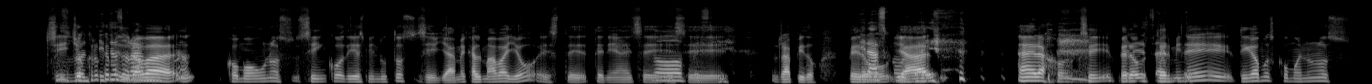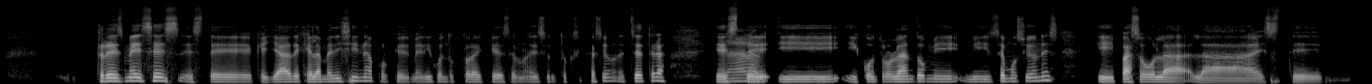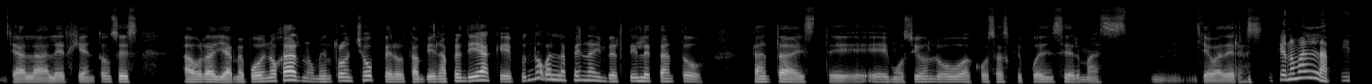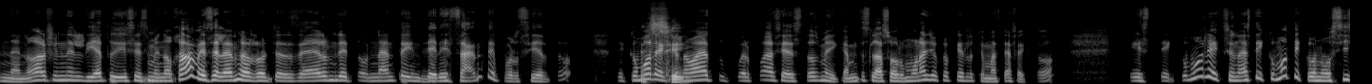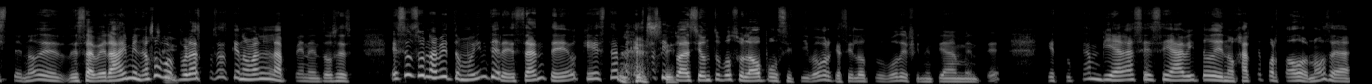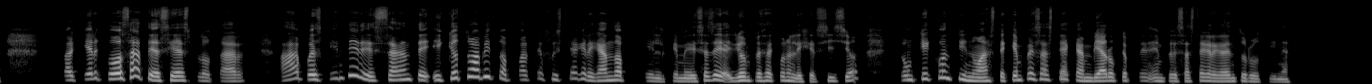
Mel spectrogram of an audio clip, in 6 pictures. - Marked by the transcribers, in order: laugh; chuckle; chuckle
- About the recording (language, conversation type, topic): Spanish, podcast, ¿Cómo decides qué hábito merece tu tiempo y esfuerzo?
